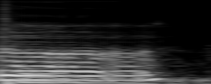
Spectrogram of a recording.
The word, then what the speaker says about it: 돈: 저도 예전에 한 학생이 자기는 되게 똥이 좋대요. 그래서 자기는 똥이 너무 좋대요. 그래서 뭐라고 너무 당황스럽잖아요. 네네네네. 제가 뭐 어떻게 말을 해요. 어떡해. 근데 알고 보니까 돈이더라고요. 그쵸? 돈. 네, 돈을 그렇게 발음을 해버리니까.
